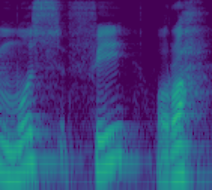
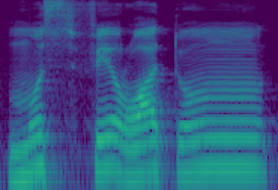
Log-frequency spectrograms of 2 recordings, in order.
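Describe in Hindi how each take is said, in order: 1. शब्द नरम 'ah' की आवाज़ पर खत्म होता है। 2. शब्द पूरी 'atun' की आवाज़ पर खत्म होता है। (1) "अगर स्टॉप करेंगे" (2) "अगर आप कंटिन्यू करेंगे तो प्रॉपर पढ़ेंगे"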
